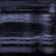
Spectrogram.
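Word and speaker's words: Oia: other side from yeah it's spelled o i but they call it I right I'm still friends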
